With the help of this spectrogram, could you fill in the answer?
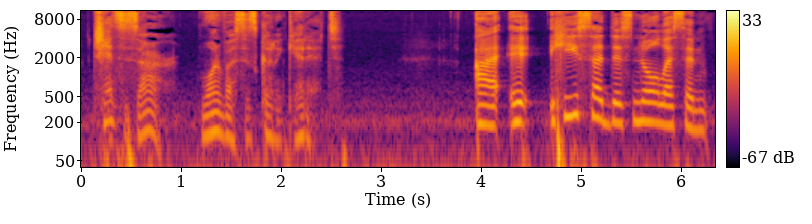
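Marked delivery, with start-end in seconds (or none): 0.1-2.6 low side-of-the-mouth whisper, dead serious; mock stage whisper of grim news. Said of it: "he'll get into a whisper".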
